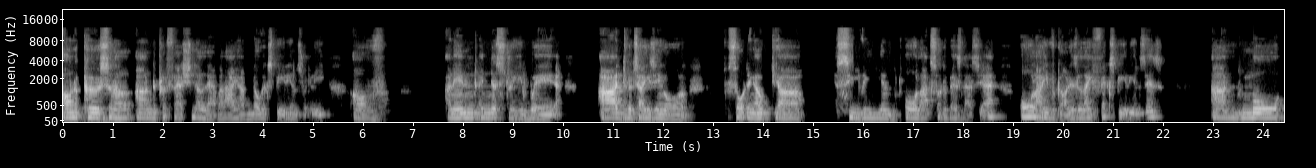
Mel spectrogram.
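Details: Stammering in an adult participant from the stammering self-help community.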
